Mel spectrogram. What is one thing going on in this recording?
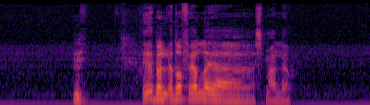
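A young man speaks briefly and calmly, close to the microphone.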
